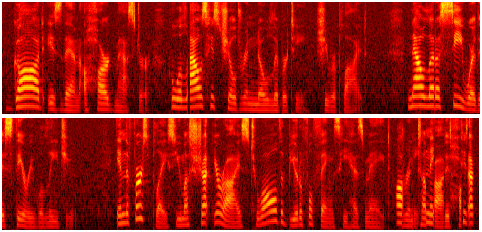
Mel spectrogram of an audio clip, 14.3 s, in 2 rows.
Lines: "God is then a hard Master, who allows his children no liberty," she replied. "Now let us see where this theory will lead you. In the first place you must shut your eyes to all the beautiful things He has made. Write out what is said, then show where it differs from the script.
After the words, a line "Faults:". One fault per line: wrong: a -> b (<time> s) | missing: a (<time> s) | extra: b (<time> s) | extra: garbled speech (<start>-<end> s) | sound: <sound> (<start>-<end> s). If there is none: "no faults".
"God is then a hard Master, who allows his children no liberty," she replied. "Now let us see where this theory will lead you. In the first place you must shut your eyes to all the beautiful things He has made. [garbled]
Faults:
sound: dropout (2.8-2.8 s)
extra: garbled speech (13.1-14.3 s)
